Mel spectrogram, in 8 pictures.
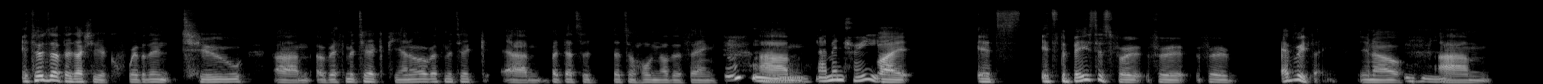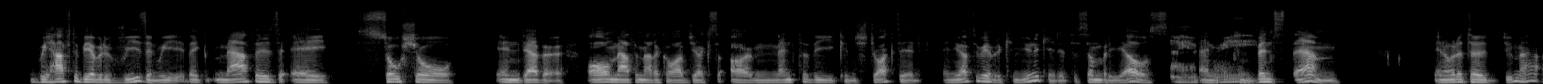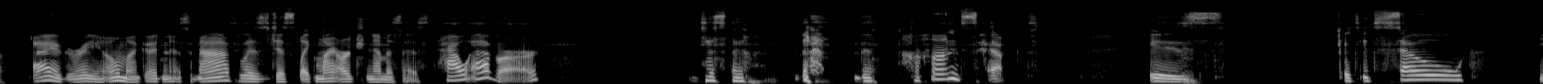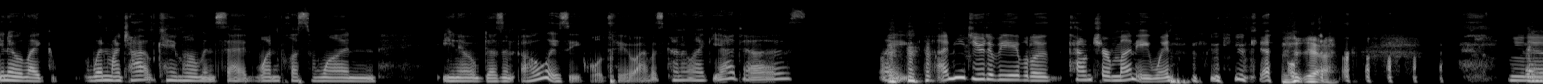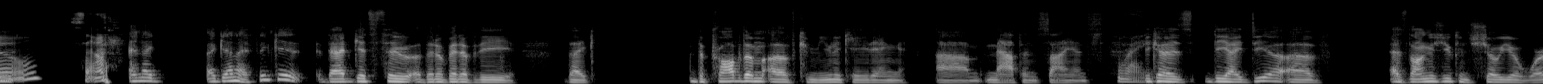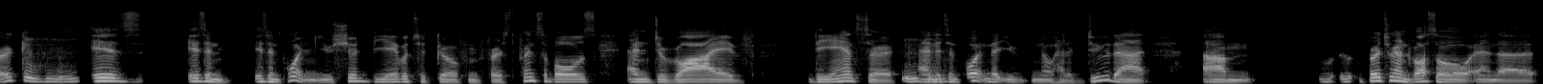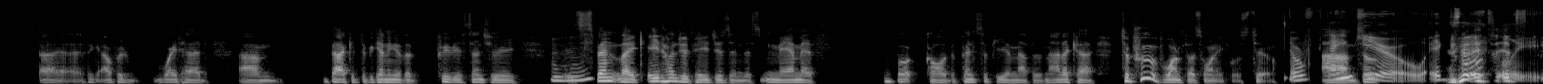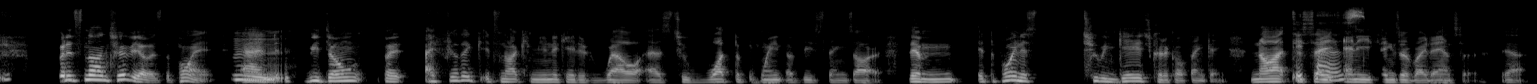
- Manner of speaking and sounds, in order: other background noise; tapping; cough; laugh; laugh; laughing while speaking: "you get older"; cough; laugh
- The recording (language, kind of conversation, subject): English, unstructured, What is a scientific discovery that has made you feel hopeful?
- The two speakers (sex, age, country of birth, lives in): female, 60-64, United States, United States; male, 35-39, United States, United States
